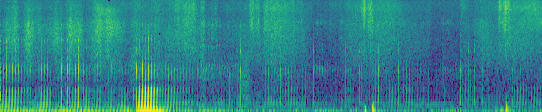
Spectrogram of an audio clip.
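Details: Close, ASMR-style recording of a purring cat: a strong, pulsing rumble at first, one brief louder burst, then the purr softens and fades under light clicks and rustles.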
